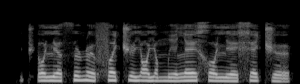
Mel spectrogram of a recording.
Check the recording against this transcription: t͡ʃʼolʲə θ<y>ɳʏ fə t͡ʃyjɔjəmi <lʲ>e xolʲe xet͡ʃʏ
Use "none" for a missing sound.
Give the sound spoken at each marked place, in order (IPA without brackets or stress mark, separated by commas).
y, l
